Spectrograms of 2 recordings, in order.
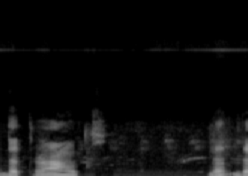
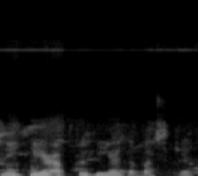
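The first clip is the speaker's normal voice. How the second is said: ordinary talk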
